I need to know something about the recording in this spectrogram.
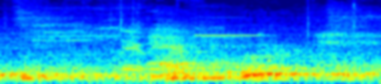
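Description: People's voices talking, with a single short, high electronic beep a little over a second in from a MetroCard vending machine as it dispenses the card.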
